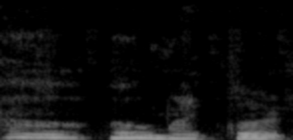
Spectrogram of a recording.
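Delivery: sharp gasp, then high Oh my God. Retold or imitated. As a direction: relive the shock with a gasp. Reliving waking up screaming.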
